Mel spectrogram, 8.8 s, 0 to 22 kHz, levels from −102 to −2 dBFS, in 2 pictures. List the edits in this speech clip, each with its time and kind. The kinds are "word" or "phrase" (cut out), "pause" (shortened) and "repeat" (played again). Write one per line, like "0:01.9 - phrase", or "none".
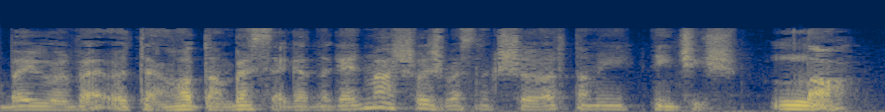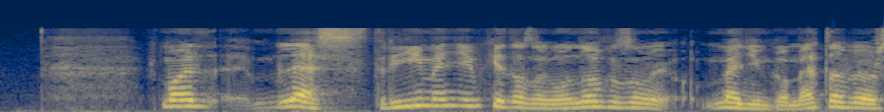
0:02.2 - word
0:03.2 - pause
0:03.8 - pause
